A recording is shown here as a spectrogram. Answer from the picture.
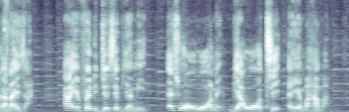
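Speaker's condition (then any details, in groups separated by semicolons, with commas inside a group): No condition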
